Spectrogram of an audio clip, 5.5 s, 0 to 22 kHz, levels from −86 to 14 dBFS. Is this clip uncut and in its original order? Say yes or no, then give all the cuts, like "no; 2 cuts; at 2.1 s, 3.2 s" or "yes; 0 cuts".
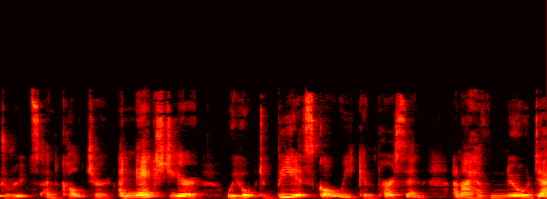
no; 1 cut; at 1.0 s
